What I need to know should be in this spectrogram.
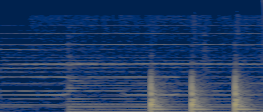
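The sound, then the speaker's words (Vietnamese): Pounding on the door of a rented room: three sharp, loud knocks in quick, even succession over a low, steady hum. “Tiếng đập cửa phòng trọ khiến cho tôi giật mình tỉnh dậy.”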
